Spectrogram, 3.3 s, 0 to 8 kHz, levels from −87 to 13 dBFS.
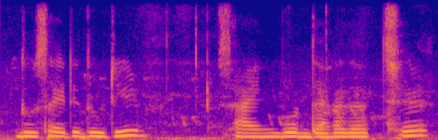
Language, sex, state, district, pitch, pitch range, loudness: Bengali, female, West Bengal, Cooch Behar, 225 Hz, 215-245 Hz, -12 LUFS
